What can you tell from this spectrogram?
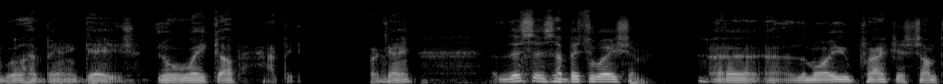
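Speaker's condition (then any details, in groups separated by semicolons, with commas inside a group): Tongue cancer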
